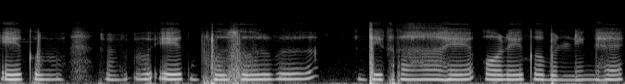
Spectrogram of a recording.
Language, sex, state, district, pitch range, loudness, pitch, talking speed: Urdu, female, Bihar, Kishanganj, 220-235 Hz, -22 LUFS, 230 Hz, 85 wpm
